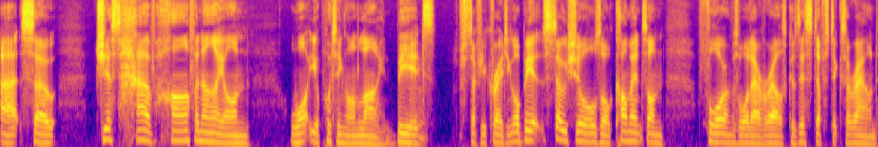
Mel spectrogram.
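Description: An ordinary speaking voice, this man's medium pitch moves with ordinary variation at a moderate pace over a very clean recording with a silent background. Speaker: radio production company owner. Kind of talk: interview.

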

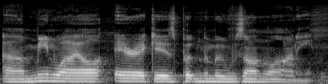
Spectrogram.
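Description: A man with an American accent and medium pitch, speaking at a fairly slow pace over noticeable background noise. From northeastern Montana. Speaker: podcast co-host and teacher. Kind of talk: casual chat.

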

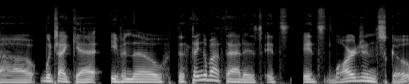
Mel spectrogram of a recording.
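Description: This man has an unremarkable speaking voice at a medium pitch and a fairly slow pace. The sound is dry and close with no echo. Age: 40s. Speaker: movie theater manager. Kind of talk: casual chat. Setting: studio.

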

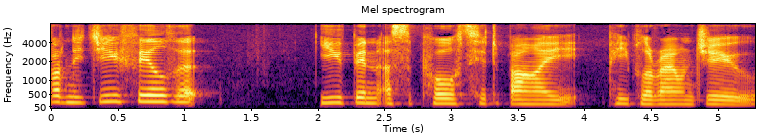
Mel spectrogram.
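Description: A woman with an unremarkable speaking voice talks at a fairly slow pace and a fairly low pitch, with lively intonation. The recording is very clean, with a silent background. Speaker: podcast co-host. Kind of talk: podcast interview and intro.

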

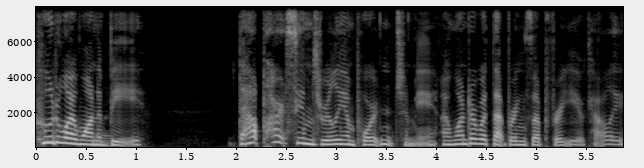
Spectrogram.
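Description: On a very clean recording with a silent background and a dry, close sound with no echo, a woman with a fairly high pitch speaks at a moderate pace, with ordinary pitch variation and big swings in loudness. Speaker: podcast host. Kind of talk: casual interview chat. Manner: soothing, yoga-teacher voice.

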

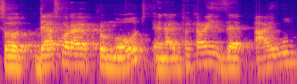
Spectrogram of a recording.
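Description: Over noticeable background noise, a man with a Brazilian accent speaks at a fairly high pitch with ordinary pitch variation. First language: Portuguese. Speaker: dog trainer. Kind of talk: interview.

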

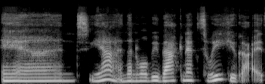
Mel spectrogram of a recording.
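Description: The tone is animated. It is a very clean recording with a silent background. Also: woman. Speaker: podcast host. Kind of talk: casual chat.

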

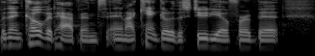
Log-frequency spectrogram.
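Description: A man with an American accent talks at a fairly quick pace in a bright, sharp tone. The recording is very clean, with a silent background. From United States. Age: 20s. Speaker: musician and producer. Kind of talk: casual interview.

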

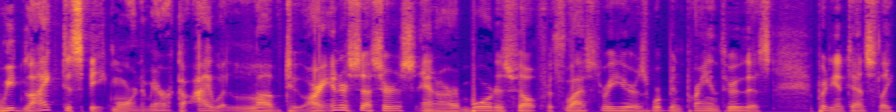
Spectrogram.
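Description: A man's somewhat breathy, dark, mellow voice at a fairly quick pace with lively intonation. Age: 70s. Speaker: pastor and ministry leader. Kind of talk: radio interview. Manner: hesitant, many filler words.

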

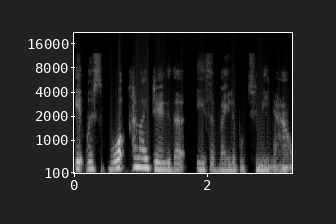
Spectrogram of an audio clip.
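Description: A woman with a British accent speaks at a fairly slow pace in a dark, mellow tone, and the sound is dry and close with no echo. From UK. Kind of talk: casual interview.

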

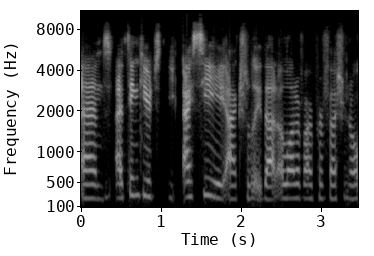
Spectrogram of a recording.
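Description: A woman with an American accent talks at a fairly quick pace in an unremarkable speaking voice, her fairly high pitch held to fairly even intonation, with a dry, close sound, no echo and a quiet background. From United States. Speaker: occupational hygienist. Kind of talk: interview.

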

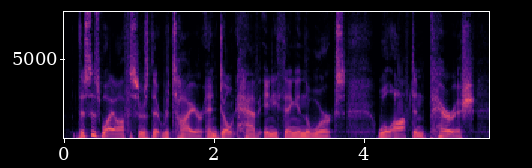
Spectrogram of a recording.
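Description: In a dry, close sound with no echo and a very clean recording with a silent background, a man speaks in an ordinary speaking voice at a medium pitch and moderate pace, with ordinary pitch variation. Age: 50s. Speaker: retired police sergeant and drummer. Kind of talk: casual interview.

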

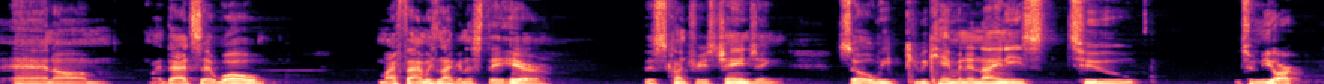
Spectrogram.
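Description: Speaking in a monotone, flat way at a fairly low pitch, a man leaves long, frequent pauses on a very clean recording with a silent background. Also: fairly slow pace. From Venezuela, raised in Flatbush, Brooklyn. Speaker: brand consultant. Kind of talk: casual interview. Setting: in the Bronx, traffic audible.

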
